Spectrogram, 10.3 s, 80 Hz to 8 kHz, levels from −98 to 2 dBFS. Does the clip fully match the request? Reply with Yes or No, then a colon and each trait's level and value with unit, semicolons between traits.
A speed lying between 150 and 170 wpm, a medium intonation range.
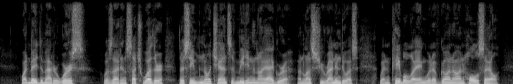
No: average, 180 wpm; average, 4.2 semitones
